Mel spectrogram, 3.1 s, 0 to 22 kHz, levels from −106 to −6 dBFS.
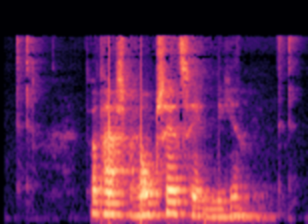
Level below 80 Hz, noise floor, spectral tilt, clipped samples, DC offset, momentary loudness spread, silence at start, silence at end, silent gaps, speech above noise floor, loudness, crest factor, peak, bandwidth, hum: -56 dBFS; -61 dBFS; -3.5 dB/octave; under 0.1%; under 0.1%; 23 LU; 0.25 s; 0.5 s; none; 43 dB; -18 LUFS; 18 dB; -2 dBFS; 11.5 kHz; none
